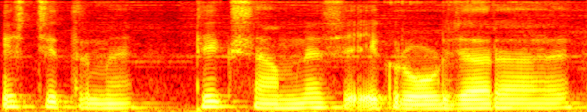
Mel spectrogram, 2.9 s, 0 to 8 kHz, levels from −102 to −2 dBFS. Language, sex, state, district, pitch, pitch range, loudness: Hindi, male, Uttar Pradesh, Lucknow, 120 Hz, 115-130 Hz, -15 LUFS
